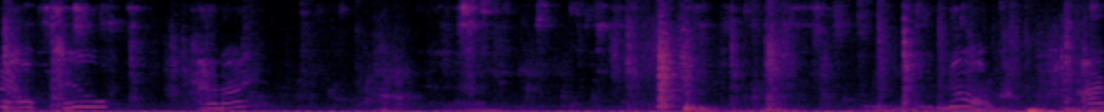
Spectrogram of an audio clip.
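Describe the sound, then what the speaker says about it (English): Dogs play indoors in a room, giving short whimpers and yips in scattered bursts over a steady low hum, fairly close by. "dogs just gotta play right as soon as I start streaming"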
